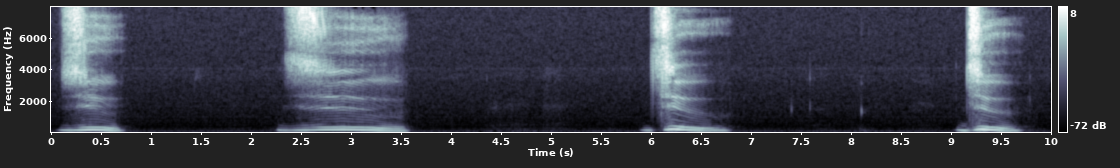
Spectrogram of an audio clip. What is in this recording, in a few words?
"zoo" "dzoo"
